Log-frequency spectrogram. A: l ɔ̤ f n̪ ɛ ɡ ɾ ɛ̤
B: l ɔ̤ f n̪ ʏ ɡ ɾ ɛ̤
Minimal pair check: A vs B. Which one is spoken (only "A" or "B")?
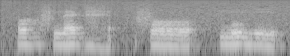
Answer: A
